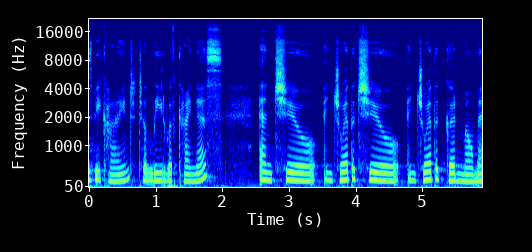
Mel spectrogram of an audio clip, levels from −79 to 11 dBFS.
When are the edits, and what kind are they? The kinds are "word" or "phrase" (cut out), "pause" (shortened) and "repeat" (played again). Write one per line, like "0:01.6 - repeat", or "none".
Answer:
0:04.0 - repeat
